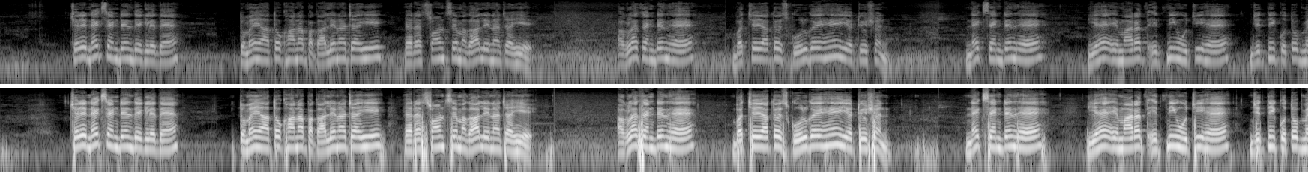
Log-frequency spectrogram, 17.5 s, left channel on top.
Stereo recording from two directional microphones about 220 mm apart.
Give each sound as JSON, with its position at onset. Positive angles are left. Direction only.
{"t": 0.9, "sound": "speech", "side_deg": -45}
{"t": 8.2, "sound": "speech", "side_deg": -45}
{"t": 12.9, "sound": "speech", "side_deg": -45}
